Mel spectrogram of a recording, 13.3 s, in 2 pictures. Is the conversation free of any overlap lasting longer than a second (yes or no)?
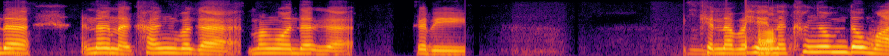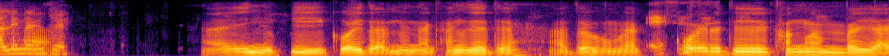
yes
